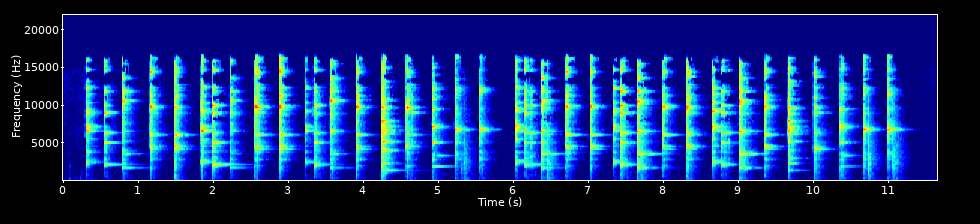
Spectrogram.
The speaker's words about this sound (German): Normalerweise hört oder spielt ihr sie vermutlich nicht auf Tassen, Gläsern oder Schüsseln, sondern vielleicht eher mal auf dem Klavier.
